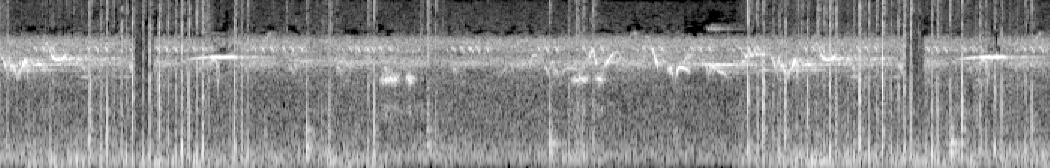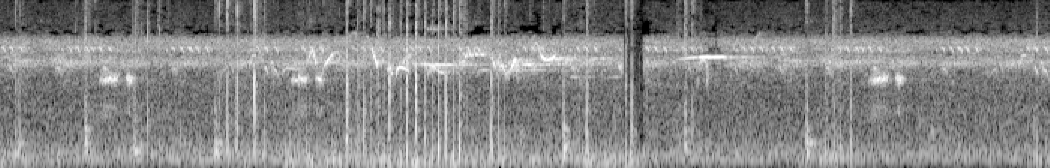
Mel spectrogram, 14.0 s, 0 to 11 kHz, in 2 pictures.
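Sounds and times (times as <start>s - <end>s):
sharp clicks and crackles: 0.0s - 3.0s, 5.0s - 11.8s, 12.4s - 12.8s
crickets trilling: 0.0s - 14.0s
frogs croaking: 0.0s - 14.0s.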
